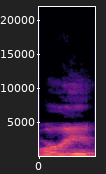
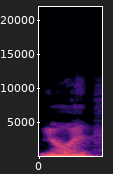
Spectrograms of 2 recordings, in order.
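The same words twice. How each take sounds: First: The name is said in a non-American way. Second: The name is said in an American way.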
